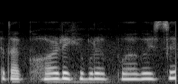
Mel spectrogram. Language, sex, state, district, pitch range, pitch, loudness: Assamese, female, Assam, Hailakandi, 245-260 Hz, 255 Hz, -16 LUFS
